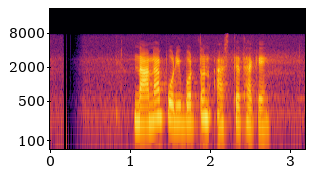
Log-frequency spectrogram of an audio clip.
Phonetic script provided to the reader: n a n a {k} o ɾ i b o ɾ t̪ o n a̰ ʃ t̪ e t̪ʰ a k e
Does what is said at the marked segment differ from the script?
yes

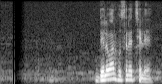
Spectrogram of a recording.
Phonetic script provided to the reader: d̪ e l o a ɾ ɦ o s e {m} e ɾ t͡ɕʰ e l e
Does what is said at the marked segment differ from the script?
yes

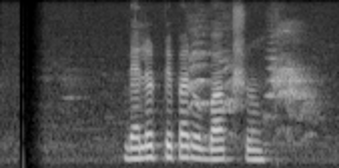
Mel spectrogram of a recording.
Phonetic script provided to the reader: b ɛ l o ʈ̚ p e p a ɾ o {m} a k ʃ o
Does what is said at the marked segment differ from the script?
yes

